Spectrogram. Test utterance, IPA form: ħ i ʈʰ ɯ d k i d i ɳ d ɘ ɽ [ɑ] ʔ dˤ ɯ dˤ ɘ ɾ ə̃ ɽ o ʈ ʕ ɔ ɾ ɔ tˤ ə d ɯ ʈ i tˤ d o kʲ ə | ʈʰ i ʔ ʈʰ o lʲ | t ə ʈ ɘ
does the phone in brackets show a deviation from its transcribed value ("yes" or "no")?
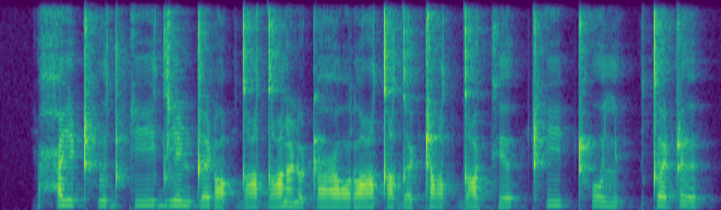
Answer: yes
